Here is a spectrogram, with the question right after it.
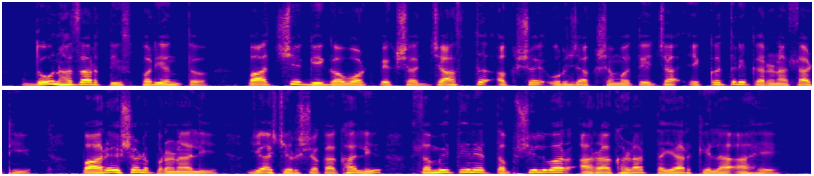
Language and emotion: Marathi, neutral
